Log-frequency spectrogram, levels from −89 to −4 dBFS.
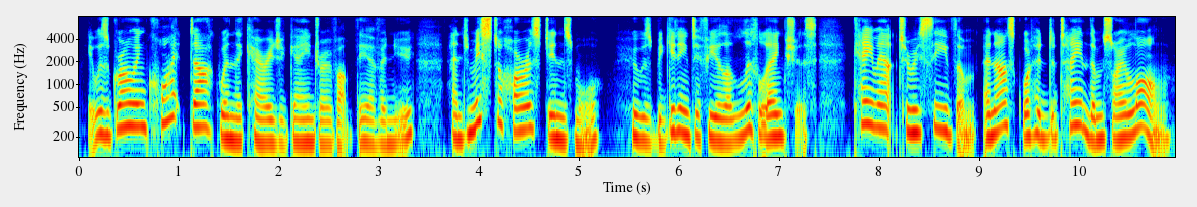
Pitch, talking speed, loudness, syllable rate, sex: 215 Hz, 210 wpm, -21 LUFS, 6.0 syllables/s, female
